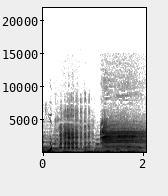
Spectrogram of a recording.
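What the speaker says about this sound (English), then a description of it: "I found cows, pigs, and most importantly, sheep" Sheep in Minecraft give a short bleat followed by a second, longer nasal bleat, close and clear, with no one talking over them.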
